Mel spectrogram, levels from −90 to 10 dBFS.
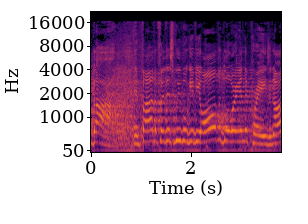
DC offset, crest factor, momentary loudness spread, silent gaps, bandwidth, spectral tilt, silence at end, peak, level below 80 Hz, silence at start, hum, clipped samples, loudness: under 0.1%; 16 dB; 3 LU; none; 17 kHz; -2.5 dB/octave; 0 s; -8 dBFS; -50 dBFS; 0 s; none; under 0.1%; -23 LUFS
